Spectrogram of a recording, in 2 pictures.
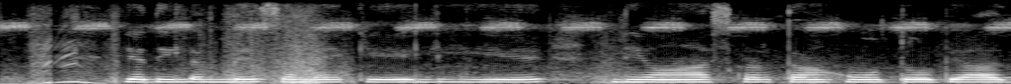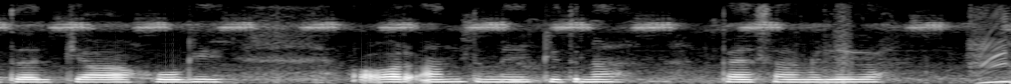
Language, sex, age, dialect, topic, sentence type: Hindi, female, 25-30, Garhwali, banking, question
